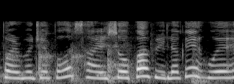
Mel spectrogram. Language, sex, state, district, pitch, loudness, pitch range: Hindi, female, Himachal Pradesh, Shimla, 305 Hz, -16 LUFS, 300-340 Hz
